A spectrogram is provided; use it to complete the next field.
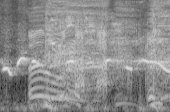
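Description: A thin, wavering whistle drifts up and down in pitch for under two seconds, nearly buried beneath bubbling laughter and snickering.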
